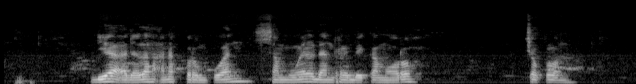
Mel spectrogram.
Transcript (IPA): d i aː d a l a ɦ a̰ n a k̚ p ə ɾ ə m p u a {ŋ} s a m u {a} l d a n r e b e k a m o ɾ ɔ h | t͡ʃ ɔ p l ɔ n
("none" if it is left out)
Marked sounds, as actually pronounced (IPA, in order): n, ɛ

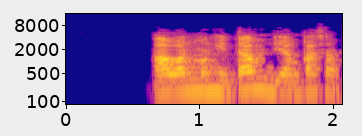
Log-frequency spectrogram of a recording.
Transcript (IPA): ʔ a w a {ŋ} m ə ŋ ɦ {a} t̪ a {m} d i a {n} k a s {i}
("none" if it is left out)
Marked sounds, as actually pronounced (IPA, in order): n, i, m, ŋ, a

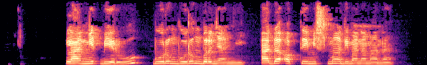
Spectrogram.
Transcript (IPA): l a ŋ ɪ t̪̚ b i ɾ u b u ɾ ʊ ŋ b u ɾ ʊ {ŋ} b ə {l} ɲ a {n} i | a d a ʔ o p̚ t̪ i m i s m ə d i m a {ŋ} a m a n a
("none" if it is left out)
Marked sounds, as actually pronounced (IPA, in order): ŋ, r, ɲ, n

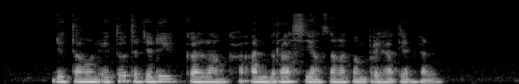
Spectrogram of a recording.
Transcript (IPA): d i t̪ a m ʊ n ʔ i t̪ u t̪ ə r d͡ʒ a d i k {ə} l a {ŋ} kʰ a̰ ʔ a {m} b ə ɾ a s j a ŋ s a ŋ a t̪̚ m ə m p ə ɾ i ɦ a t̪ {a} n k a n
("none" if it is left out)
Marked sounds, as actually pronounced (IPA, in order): ə, ŋ, n, i

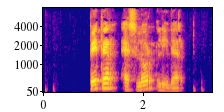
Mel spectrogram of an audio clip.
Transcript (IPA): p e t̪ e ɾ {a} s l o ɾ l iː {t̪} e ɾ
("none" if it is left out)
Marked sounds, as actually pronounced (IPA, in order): ɛ, d̪

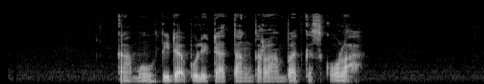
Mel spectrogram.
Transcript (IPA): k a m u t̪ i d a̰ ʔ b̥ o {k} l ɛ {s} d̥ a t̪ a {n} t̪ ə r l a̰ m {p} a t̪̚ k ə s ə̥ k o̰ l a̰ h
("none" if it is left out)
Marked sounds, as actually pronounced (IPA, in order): none, h, ŋ, b

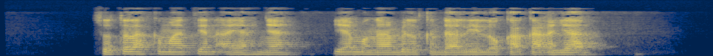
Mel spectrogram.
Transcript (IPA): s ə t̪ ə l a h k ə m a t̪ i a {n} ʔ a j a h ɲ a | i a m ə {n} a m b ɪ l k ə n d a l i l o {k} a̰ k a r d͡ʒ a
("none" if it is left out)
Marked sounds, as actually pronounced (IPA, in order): n, ŋ, k

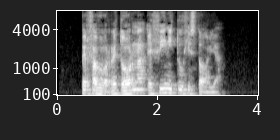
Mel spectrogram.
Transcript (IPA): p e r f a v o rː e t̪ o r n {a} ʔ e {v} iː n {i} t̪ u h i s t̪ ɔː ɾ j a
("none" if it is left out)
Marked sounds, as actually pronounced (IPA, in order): a, f, i

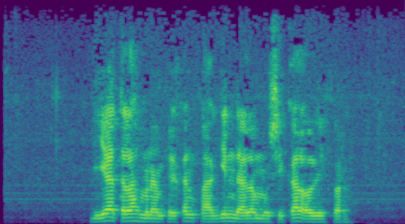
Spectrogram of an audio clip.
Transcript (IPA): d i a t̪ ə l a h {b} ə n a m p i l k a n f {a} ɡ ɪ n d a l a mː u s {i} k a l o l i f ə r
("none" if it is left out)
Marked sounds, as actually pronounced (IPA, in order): m, a, i

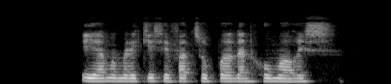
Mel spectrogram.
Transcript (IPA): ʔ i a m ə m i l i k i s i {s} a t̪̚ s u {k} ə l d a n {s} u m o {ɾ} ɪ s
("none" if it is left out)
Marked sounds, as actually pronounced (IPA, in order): f, p, h, ɾ

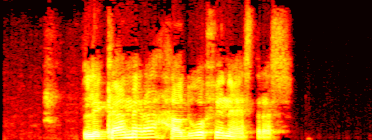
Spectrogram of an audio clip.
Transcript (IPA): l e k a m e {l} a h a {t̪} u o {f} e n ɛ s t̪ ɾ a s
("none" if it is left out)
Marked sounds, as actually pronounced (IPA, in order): ɾ, d̪, f

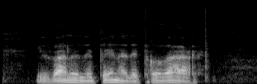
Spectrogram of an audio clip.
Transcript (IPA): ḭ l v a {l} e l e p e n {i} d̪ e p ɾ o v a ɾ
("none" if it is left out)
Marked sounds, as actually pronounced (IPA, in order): l, a

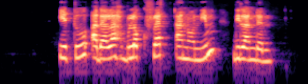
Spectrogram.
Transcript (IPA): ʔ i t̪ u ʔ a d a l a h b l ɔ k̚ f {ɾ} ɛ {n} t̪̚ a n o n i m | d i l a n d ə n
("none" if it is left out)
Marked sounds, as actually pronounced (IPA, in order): l, none

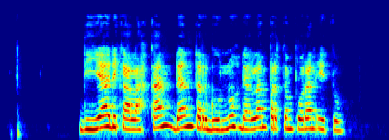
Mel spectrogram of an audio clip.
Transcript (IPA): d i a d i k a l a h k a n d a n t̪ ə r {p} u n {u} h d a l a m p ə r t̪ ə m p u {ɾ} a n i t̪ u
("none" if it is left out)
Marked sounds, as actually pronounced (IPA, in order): b, ʊ, ɾ

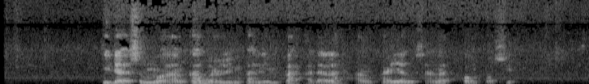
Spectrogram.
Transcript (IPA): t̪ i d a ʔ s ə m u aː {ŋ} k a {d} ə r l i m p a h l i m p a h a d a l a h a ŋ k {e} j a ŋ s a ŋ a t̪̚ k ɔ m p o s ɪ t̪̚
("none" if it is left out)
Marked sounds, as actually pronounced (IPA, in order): ŋ, b, a

